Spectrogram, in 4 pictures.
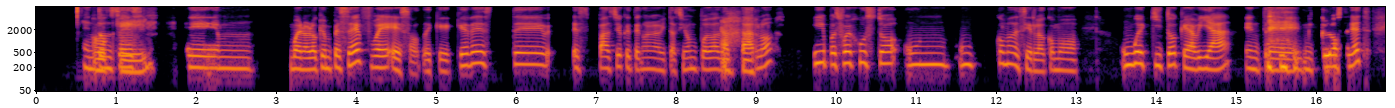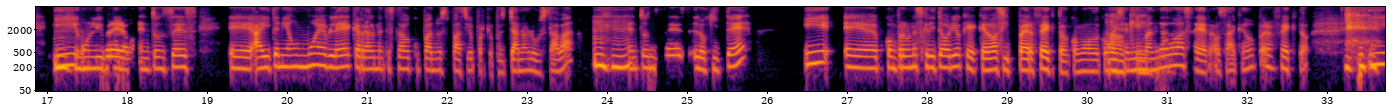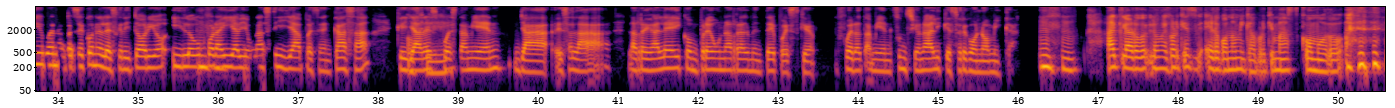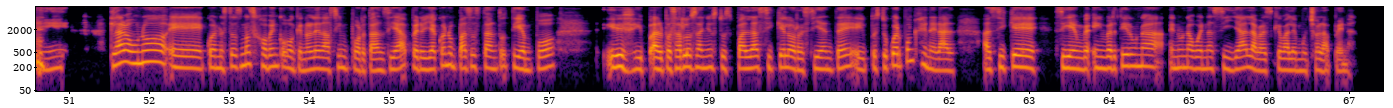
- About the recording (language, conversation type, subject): Spanish, podcast, ¿Cómo organizarías un espacio de trabajo pequeño en casa?
- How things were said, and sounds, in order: other background noise; chuckle; chuckle; laugh; chuckle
